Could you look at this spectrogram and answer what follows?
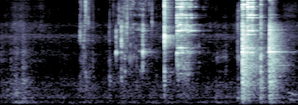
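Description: Whole wheat thandai custard stirred in a pan for a tart, with a spoon scraping and clinking against the metal in irregular bursts, louder near the end, with soft wet sloshing between strokes.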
